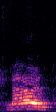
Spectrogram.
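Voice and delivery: loud, low sheep's refusal; barked. A narrator's reading. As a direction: bark it like a busy sheep. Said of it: "barked the sheep".

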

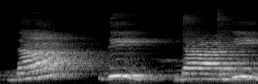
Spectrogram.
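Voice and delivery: दादी drawn out slowly, then दादी said crisply; slow then normal. Shown as a demonstration. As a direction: stretch दादी, then say it whole. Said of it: "इसके हम शब्द भी बता देते हैं".

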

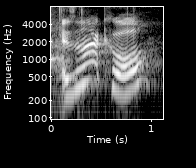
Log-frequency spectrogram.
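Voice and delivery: high, eager question; excited. Real, not acted. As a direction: show it off excitedly. Showing new fish tank.

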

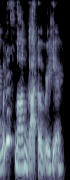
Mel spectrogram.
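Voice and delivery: plain reading voice

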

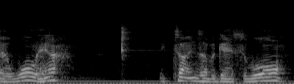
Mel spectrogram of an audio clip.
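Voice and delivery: ordinary talk

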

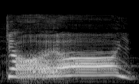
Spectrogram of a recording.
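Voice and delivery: loud, thrilled cry; excited shout. Real, not acted. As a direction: shout it out in delight. Wowed by the lipstick.

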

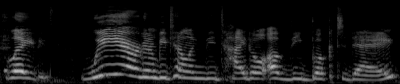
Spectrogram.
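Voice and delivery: ordinary delivery

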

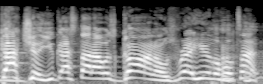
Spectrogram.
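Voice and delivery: loud, high playful jump-scare reveal; gotcha reveal. Pretend. Host pops back into the podcast to tease listeners, loud playful reveal.

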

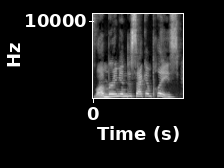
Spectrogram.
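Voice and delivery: usual speaking voice

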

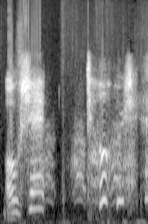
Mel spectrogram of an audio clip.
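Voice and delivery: real startled squeal; panicked shriek. Real, not acted. Panicked in game.

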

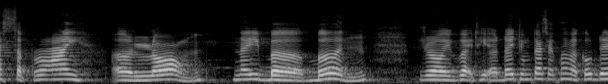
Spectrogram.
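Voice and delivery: ordinary delivery

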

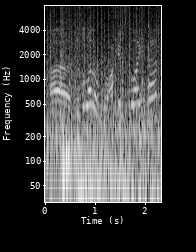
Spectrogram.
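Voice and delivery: loud, high alarmed call. Real, not acted. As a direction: shout over rocket fire. Rockets flying past in game.

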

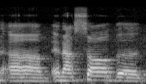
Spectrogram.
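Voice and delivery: normal talking voice

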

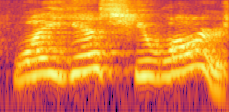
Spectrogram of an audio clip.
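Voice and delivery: bright, loud, happy exclamation; amused, pleased mother; delighted mother. Acted. Mother answers child.

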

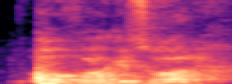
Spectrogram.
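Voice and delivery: talking through a burnt tongue; with a sore tongue. Real, not acted. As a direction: speak with a scorched, sore tongue. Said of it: "My tongue hurts".

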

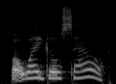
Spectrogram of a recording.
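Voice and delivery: high, loud lamb protest; high storybook wail of a question; crying out. A narrator's reading. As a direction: cry it out as the puzzled lamb. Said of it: "cried the lamb".

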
